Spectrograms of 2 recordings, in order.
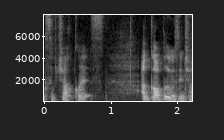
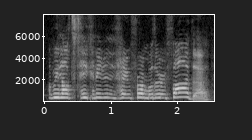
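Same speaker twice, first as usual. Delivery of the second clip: much higher, hopeful question; a boy asking politely; child asking; 11 semitones higher than usual. Acted. Joe asks Moonface.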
